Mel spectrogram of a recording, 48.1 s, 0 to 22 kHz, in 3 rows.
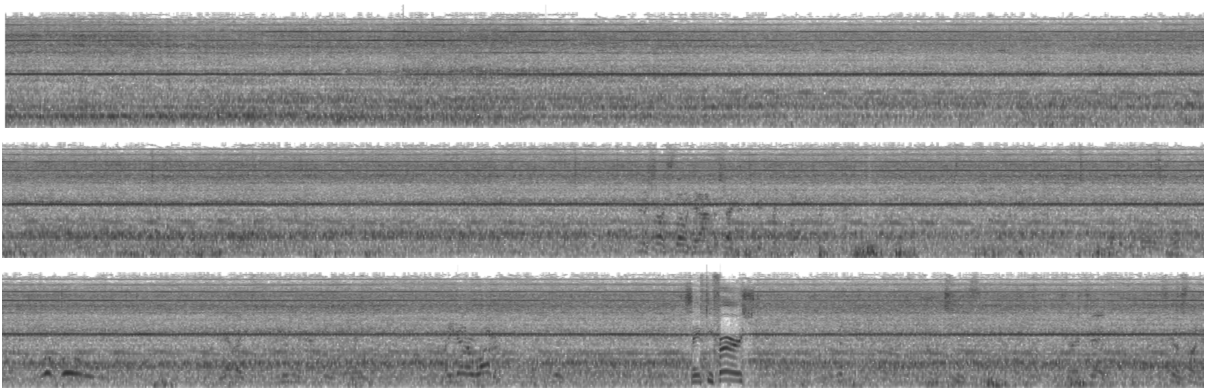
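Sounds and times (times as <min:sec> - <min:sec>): furnace air blower whining: 0:00.0 - 0:48.0.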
